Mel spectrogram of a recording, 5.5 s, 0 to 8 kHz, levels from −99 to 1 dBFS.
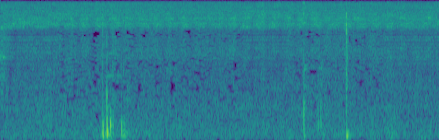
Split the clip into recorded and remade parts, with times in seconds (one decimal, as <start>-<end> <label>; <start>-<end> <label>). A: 0.0-0.7 remade; 0.7-3.0 recorded; 3.0-3.6 remade; 3.6-4.8 recorded; 4.8-5.5 remade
